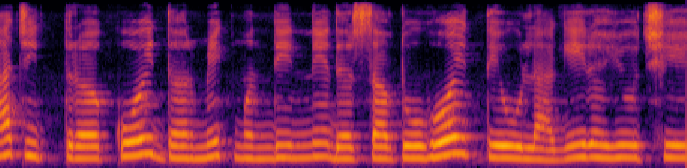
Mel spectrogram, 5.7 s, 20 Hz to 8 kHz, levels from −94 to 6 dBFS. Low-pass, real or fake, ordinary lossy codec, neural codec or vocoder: 7.2 kHz; real; none; none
